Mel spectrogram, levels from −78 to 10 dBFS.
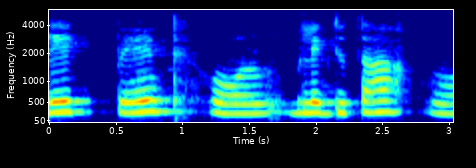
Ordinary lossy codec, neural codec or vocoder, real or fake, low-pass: AAC, 32 kbps; none; real; 5.4 kHz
